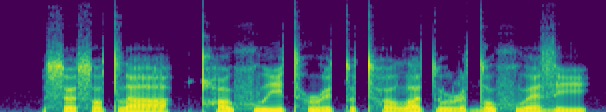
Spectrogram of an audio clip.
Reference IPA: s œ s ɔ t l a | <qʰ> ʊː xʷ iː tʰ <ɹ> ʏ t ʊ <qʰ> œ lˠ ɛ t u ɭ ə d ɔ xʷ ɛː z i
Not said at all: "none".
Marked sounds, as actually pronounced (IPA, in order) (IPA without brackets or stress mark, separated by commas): qʰ, ɹ, tʰ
